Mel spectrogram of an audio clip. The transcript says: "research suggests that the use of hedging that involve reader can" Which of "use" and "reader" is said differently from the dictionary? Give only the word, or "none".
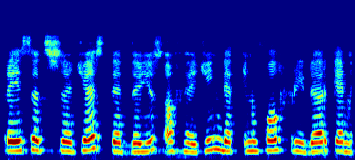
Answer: none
